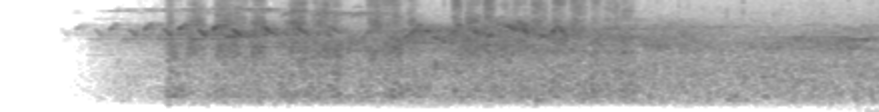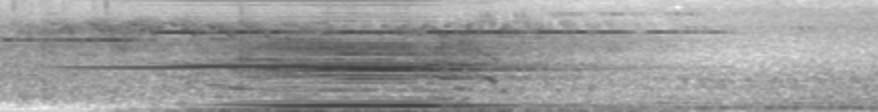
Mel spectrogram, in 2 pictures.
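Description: A cow moos once, a long call lasting about two seconds that drops in pitch as it ends, peaking about six seconds in. Before it, soft outdoor ambience with small bird chirps.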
